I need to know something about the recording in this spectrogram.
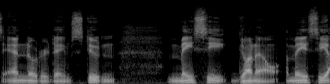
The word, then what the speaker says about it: Gunnell: Mary's and Notre Dame student Macy Gunnell. Macy, I hope I'm pronouncing your last name right. Is that correct? Ganell, yes, you got it right, sir.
